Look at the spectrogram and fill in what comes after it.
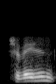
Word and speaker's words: Trevathan: You know, you have Danny Trevathan. That's how you say his name? Trevathan? – Yeah, Trevathan, yep.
